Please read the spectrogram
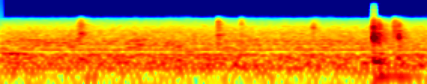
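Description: A few light clicks from hands handling a photo print and the calendar's paper, then one sharper tap near the end, over a steady background hiss.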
